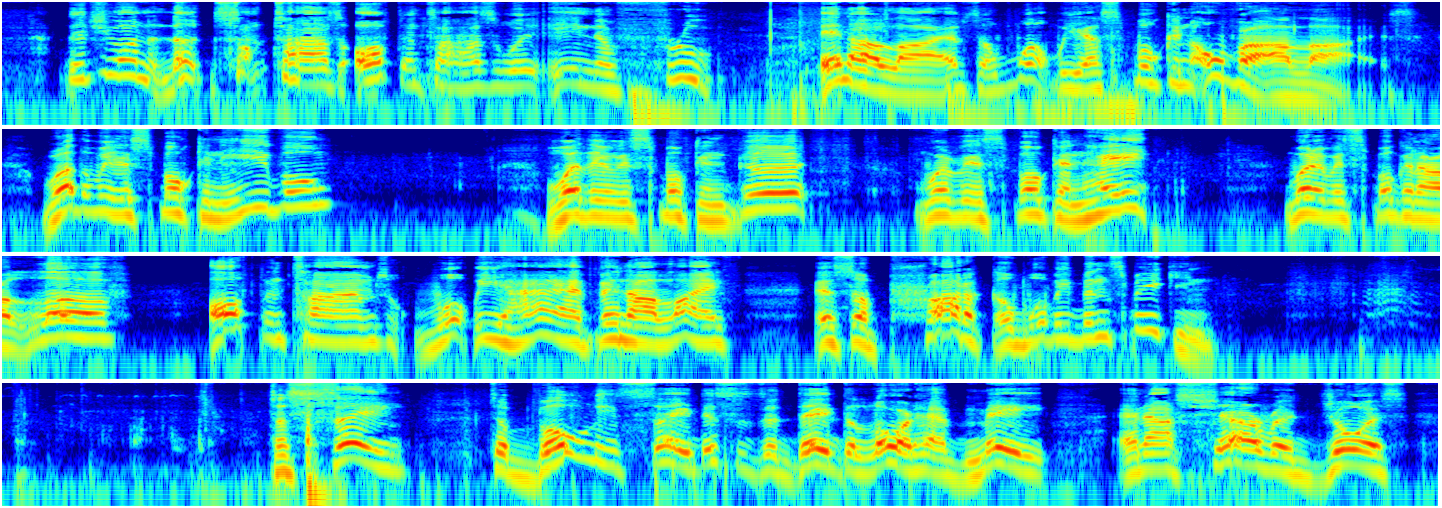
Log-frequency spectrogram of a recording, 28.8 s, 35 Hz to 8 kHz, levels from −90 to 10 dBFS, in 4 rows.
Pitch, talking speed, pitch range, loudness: 205 Hz, 150 wpm, 180-265 Hz, -16 LUFS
